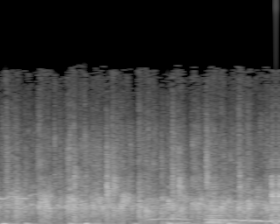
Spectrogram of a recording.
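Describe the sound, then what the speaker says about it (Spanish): Applause from a live concert audience for the musicians, a dense burst of clapping that carries steadily for a few seconds, with a voice speaking faintly over it. "fuerte el aplauso para estos músicos que son unos grandes"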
